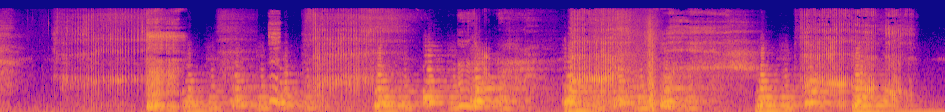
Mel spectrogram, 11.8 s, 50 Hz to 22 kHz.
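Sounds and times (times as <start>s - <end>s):
person snoring loudly: 0.7s - 2.3s, 3.4s - 6.5s, 7.1s - 8.9s, 9.9s - 11.5s.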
